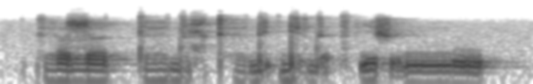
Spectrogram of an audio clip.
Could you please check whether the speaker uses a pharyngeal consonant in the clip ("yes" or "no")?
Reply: yes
